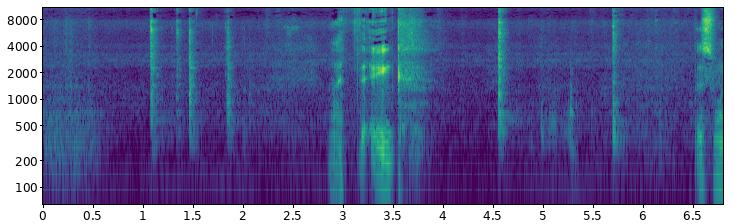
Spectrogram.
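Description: Metal panels click and knock as they are fitted into place.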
